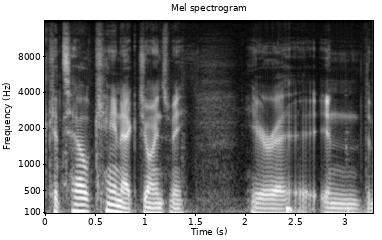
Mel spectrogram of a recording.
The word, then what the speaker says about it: Keineg: okay nak kan AC now your name is spelled Kei NE g pronounced k nak nak Cattell k neck joins me here in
